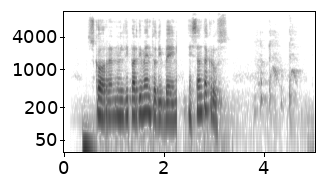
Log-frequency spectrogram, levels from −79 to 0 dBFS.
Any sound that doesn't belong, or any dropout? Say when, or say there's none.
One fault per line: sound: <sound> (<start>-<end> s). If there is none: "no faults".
sound: dropout (2.3-2.4 s)
sound: cough (3.8-4.8 s)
